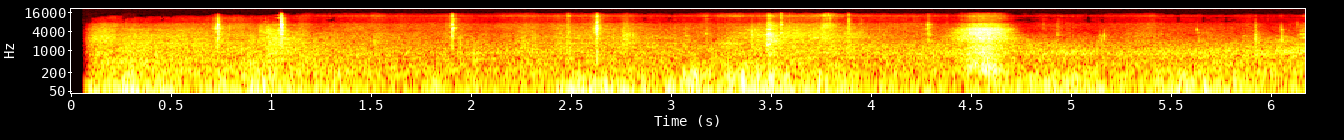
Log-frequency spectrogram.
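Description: Wind rumbling on the microphone high on an open platform, broken by a few light clicks and rustles of harness hardware and clothing, and a short swish about four and a half seconds in.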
